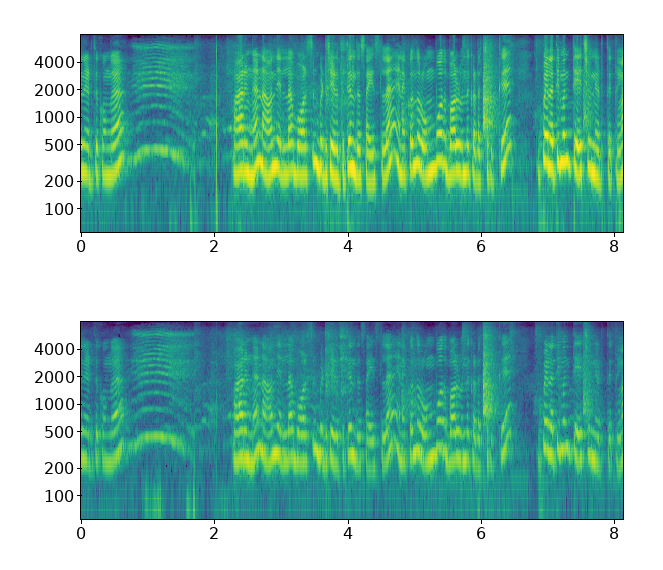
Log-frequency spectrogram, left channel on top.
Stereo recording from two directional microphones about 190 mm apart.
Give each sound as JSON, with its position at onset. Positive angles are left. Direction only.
{"t": 0.0, "sound": "speech", "side_deg": 55}
{"t": 2.2, "sound": "a woman's voice", "side_deg": 20}
{"t": 2.5, "sound": "speech", "side_deg": 40}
